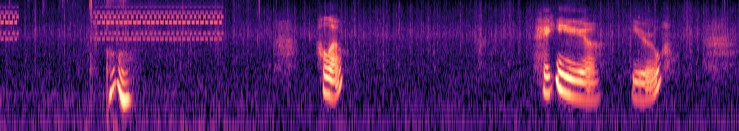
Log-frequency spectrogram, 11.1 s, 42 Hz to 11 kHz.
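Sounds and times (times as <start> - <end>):
phone giving a short high warbling electronic ring: 0.0 - 0.3, 1.4 - 3.4
speech: 1.6 - 2.1, 4.8 - 5.2, 8.1 - 10.1.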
